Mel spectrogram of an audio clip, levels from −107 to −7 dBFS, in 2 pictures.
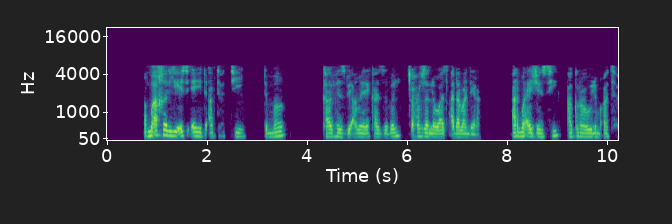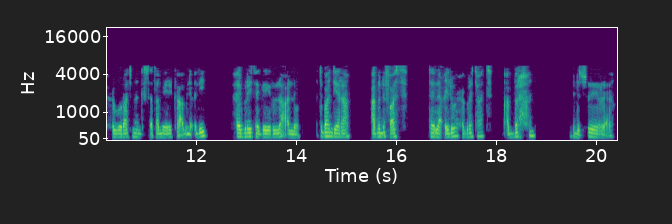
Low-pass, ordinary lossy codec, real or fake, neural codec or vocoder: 5.4 kHz; MP3, 48 kbps; fake; codec, 16 kHz, 8 kbps, FreqCodec, larger model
